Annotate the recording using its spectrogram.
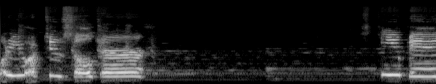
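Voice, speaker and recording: Over faint music in the background, someone delivers a put-on character voice at a fairly slow pace. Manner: gruff, mocking.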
